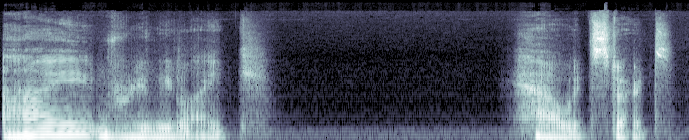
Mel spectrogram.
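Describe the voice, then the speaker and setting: A man's voice: deep voice, animated, drawn-out words, gravelly. A man giving casual, off-the-cuff reaction commentary, thinking aloud in short broken phrases. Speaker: host of a reaction and ranking video. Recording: music playing behind the voice.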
